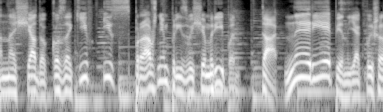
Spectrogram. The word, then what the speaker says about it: Рєпін: Саме звідси походить його справжнє прізвище Ріпен. від слова ріпа, що було характерним козацьким прізвиськом. Він сам підписував свої роботи як ріпена. І літера ять у цьому випадку читається як і.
